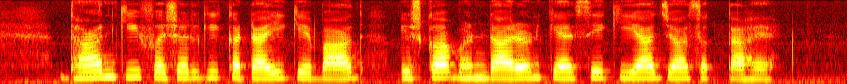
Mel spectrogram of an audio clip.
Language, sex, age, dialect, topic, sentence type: Hindi, female, 18-24, Garhwali, agriculture, question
